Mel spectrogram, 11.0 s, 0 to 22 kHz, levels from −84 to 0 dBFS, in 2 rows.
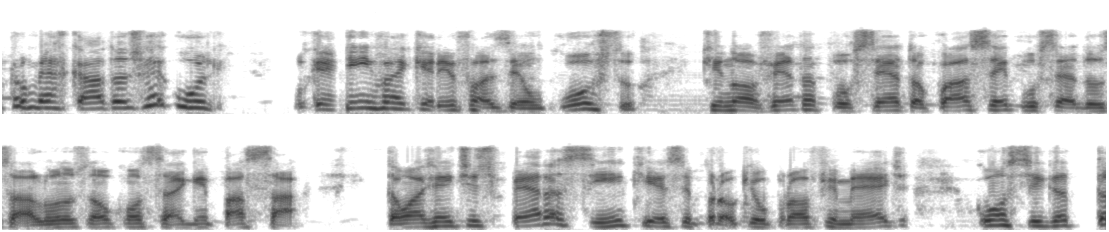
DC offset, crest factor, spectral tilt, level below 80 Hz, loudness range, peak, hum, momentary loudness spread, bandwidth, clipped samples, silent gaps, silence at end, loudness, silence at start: under 0.1%; 14 dB; -4 dB/octave; -62 dBFS; 1 LU; -10 dBFS; none; 5 LU; 8.2 kHz; under 0.1%; none; 0 s; -24 LUFS; 0 s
